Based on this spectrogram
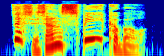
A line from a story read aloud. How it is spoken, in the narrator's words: exclaimed the youth who had turned out to be a woman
